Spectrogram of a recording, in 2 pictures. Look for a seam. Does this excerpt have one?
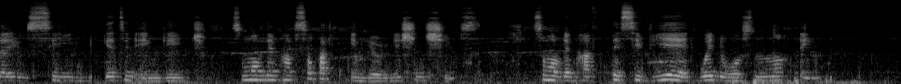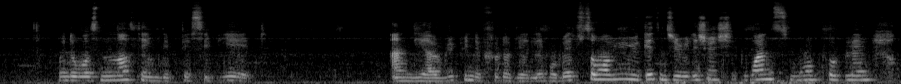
yes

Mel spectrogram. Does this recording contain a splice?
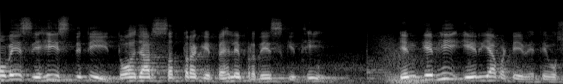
yes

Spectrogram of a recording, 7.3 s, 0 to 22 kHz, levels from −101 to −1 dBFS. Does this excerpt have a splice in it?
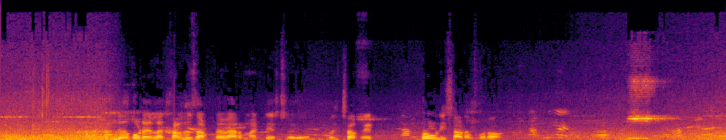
yes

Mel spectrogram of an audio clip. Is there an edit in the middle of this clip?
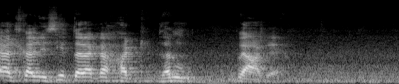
no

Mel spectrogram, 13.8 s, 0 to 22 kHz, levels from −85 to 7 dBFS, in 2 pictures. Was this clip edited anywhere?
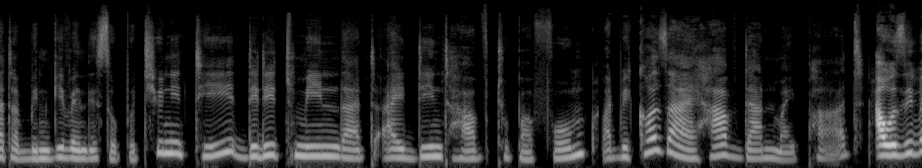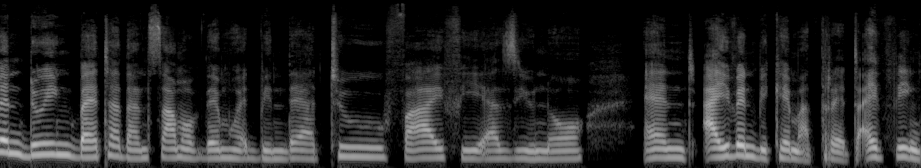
yes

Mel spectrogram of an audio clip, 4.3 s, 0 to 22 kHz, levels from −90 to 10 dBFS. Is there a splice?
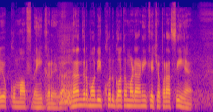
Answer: yes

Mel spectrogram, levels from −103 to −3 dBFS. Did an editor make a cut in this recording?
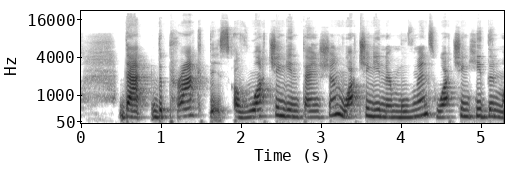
no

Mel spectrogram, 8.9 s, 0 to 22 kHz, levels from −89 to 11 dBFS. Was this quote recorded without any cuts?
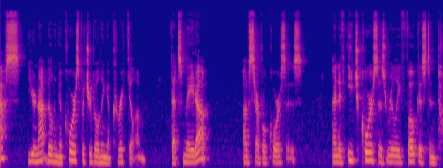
yes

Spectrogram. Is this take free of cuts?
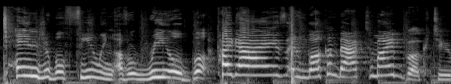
no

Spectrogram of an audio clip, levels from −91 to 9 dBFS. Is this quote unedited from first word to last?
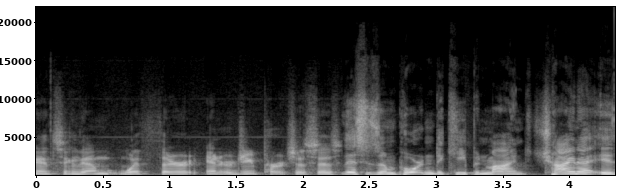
no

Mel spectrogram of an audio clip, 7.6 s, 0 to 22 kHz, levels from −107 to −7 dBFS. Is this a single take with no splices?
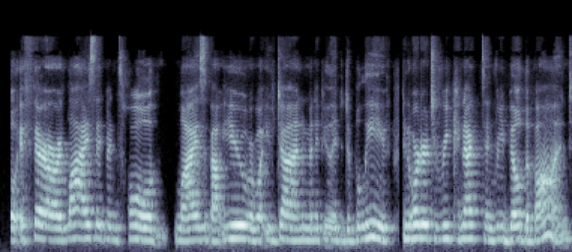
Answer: no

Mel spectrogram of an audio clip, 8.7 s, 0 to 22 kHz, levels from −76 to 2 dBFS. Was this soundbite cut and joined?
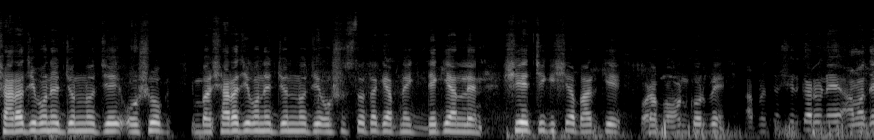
yes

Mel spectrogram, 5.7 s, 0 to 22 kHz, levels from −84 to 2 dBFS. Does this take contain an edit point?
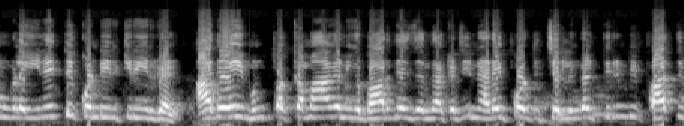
yes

